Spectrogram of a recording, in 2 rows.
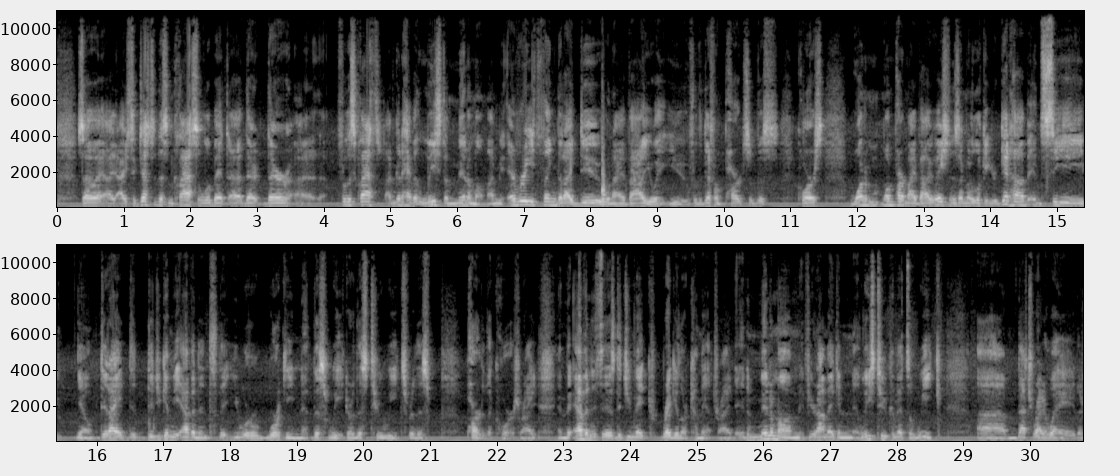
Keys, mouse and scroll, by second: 4.6 click.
